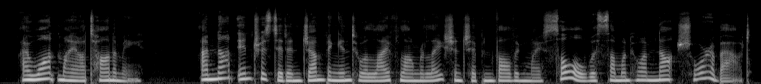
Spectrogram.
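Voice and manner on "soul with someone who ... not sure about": plain reading voice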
